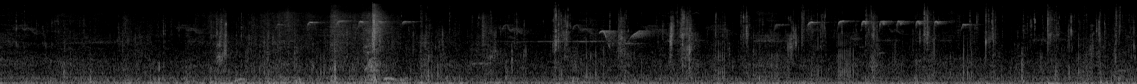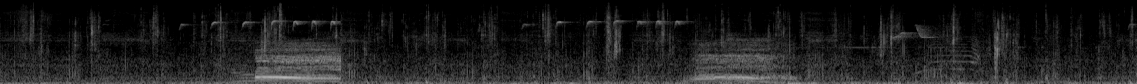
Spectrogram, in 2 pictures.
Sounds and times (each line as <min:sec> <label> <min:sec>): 0:00.0 farmers 0:22.7
0:06.8 cows 0:22.7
